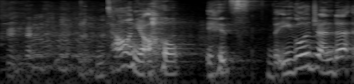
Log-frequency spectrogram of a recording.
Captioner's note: laugh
